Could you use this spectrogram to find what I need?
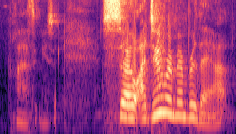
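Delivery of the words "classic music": whispered aside. Shown as a demonstration. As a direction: whisper classic music as an aside.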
